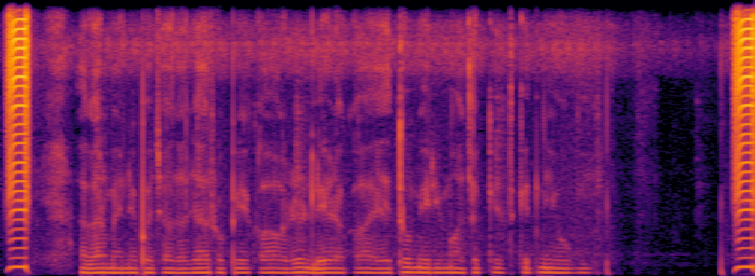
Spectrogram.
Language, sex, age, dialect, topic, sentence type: Hindi, male, 31-35, Marwari Dhudhari, banking, question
